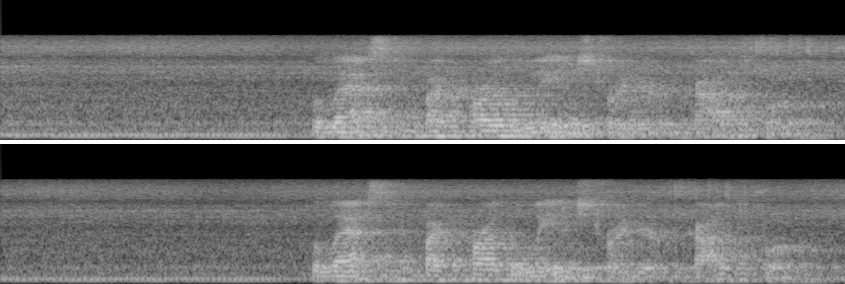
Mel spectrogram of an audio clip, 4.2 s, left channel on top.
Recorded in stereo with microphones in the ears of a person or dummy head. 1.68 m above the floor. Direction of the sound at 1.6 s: 25° right (ahead or behind).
